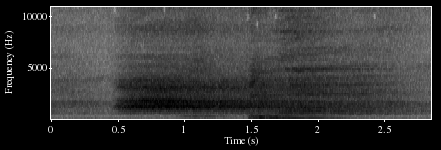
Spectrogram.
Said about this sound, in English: Everyone open, yawn, clear that fifth chakra.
